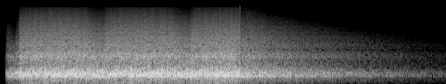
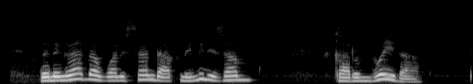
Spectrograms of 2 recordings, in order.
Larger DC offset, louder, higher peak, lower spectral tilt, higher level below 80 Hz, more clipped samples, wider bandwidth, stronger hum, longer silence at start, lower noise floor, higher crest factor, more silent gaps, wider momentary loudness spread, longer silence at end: neither; first, -10 LUFS vs -21 LUFS; first, 0 dBFS vs -6 dBFS; second, -4.5 dB/octave vs -11.5 dB/octave; first, -38 dBFS vs -72 dBFS; neither; first, 15.5 kHz vs 5.8 kHz; neither; second, 0.05 s vs 0.4 s; second, -41 dBFS vs -65 dBFS; about the same, 12 dB vs 14 dB; neither; first, 16 LU vs 11 LU; about the same, 0.55 s vs 0.55 s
